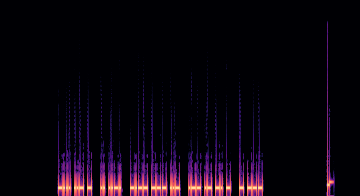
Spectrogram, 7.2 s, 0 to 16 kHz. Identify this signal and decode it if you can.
Morse code, heard as a keyed tone, about 44 wpm, 700 Hz. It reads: BUT IF YOU WANT TO
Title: Sets of 5 Words Encore2 45wpm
